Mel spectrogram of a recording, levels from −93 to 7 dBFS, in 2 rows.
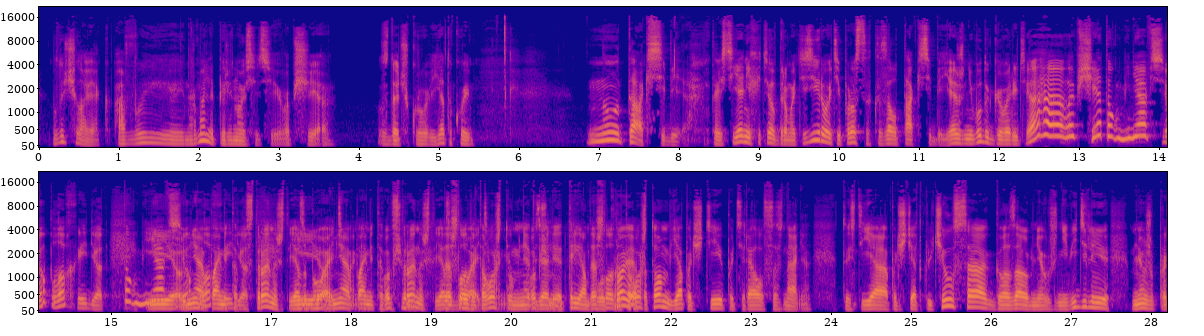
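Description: A second capture path running late, or an edit holding two copies out of step, likely mixes the speech in twice from 15.16 to 21.7 s: a doubled audio track trailing about two seconds behind at roughly equal level, dry, starting and stopping abruptly.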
